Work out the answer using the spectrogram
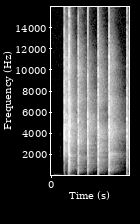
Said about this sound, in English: Let's do a hand clap. You ready? Mm-hmm. I can make your hands clap. One, two, 14. Three, clap.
